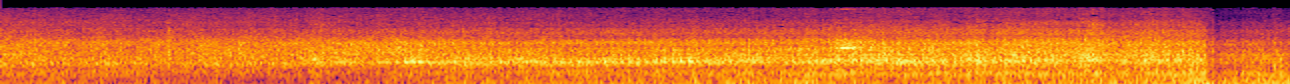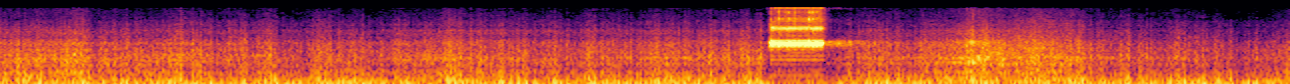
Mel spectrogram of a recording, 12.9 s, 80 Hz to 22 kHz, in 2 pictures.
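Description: Wind and road noise from a Yamaha R15 V3 motorcycle on the move, getting louder as the bike speeds up. About ten seconds in, the bike's horn gives one short, sharp beep, which carries even inside the rider's helmet.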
